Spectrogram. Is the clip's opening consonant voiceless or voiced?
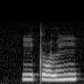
voiceless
